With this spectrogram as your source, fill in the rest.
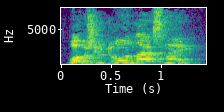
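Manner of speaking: high, heated demand for answers; angry interrogation. Real, not acted. Boyfriend asking what she did last night, angry.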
